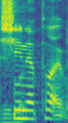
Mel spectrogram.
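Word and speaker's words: shina plywood: Sure, this one is, in that Shina, how do you pronounce it? I've only seen it typed. Which? This good carving. Sheena plywood?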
